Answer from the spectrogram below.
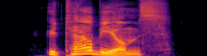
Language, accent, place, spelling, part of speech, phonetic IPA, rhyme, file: German, Germany, Berlin, Ytterbiums, noun, [ʏˈtɛʁbi̯ʊms], -ɛʁbi̯ʊms, De-Ytterbiums.ogg
- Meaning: genitive singular of Ytterbium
